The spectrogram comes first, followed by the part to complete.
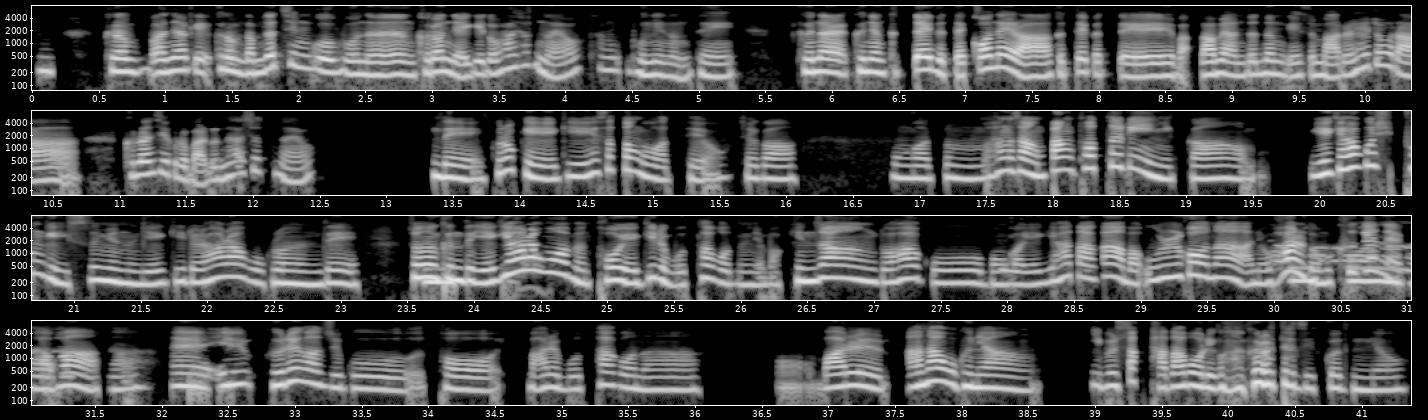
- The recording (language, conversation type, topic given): Korean, advice, 파트너에게 내 감정을 더 잘 표현하려면 어떻게 시작하면 좋을까요?
- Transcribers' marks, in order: wind; other background noise; laughing while speaking: "버리거나 그럴 때도"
